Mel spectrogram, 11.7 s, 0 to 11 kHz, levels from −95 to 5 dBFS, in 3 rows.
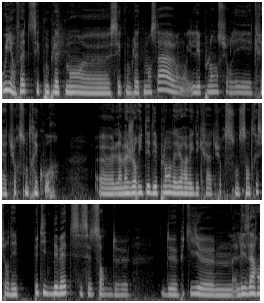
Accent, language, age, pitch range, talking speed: French, French, 20-39, 150-180 Hz, 205 wpm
